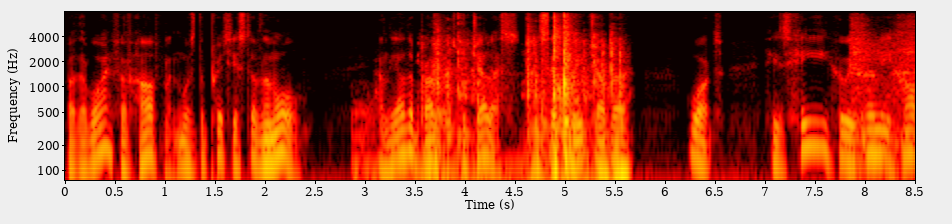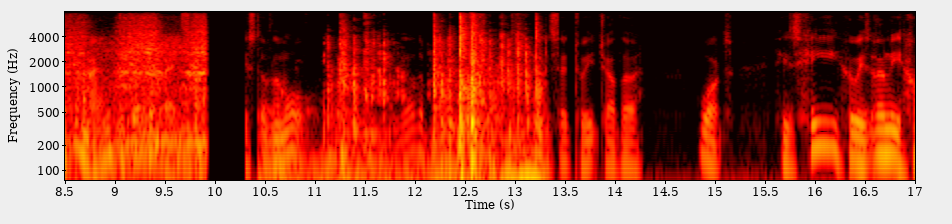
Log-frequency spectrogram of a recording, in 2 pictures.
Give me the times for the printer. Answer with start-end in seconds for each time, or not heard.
7.8-9.9.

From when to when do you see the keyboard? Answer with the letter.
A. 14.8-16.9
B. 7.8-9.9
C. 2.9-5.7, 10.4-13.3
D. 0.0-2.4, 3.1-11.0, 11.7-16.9
C.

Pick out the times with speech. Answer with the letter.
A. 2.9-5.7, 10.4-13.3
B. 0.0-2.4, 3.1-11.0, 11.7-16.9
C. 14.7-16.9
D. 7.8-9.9
B.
